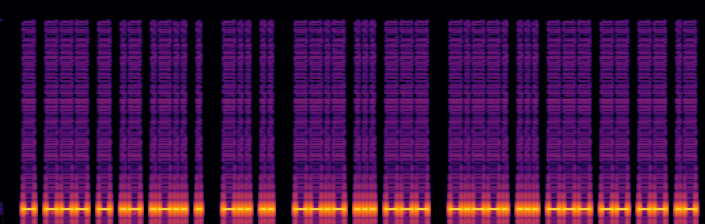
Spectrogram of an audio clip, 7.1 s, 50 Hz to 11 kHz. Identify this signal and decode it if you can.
Morse code, heard as a keyed tone, about 32 wpm, 800 Hz. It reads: TOTALE DI QSO <KN>SOMMA
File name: ITALIEN texte clair 2 vitesse 30 mots minute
